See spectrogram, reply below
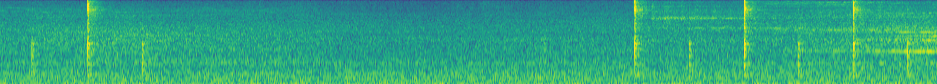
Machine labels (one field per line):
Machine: valve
